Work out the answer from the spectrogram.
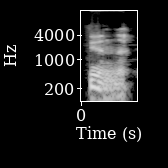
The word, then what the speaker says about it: une: livre maintenant le mot une celui-là nous a aussi nous l'avons vu lors de la capsule numéro 1 il y a la lettre U la lettre N et la lettre E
